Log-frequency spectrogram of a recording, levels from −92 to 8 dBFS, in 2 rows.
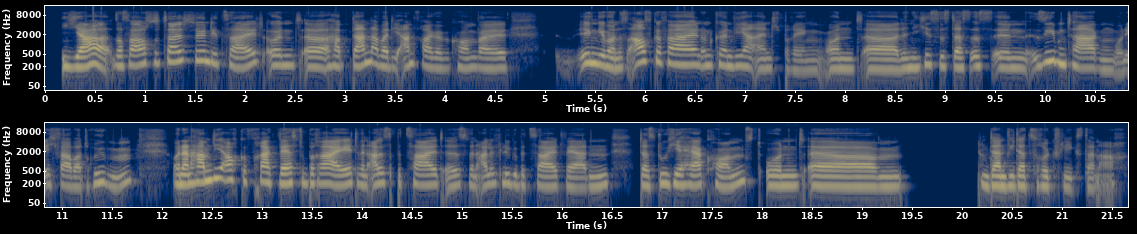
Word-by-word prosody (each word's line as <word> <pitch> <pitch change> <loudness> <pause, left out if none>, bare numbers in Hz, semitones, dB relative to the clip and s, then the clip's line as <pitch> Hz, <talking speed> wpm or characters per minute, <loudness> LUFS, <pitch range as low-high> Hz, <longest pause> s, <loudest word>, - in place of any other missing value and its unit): ja, 205 +4 +6
das 215 +1 -4
war 230 +1 +4
auch - - -13
total 290 +2 +1
schön 315 0 0
die 260 - -5
Zeit 230 +1 -1
und, 230 0 -3
äh, - - -9
habe 205 +1 +1
dann 220 +6 +4
aber 220 -5 +1
die 195 -2 -8
Anfrage 210 -8 -3
bekommen, 190 +1 -8
weil 185 0 -2 0.7
irgendjemand 235 -8 +1
ist 190 - -10
ausgefallen 265 -5 +3
und 230 +2 -6
können 225 -2 -4
wir 215 -2 -3
einspringen. 170 -3 -11
Und, 180 0 -6
äh, - - -13
dann 175 +1 0
hieß 235 +4 -7
es, 210 - -7
das 195 -2 -2
ist 215 +1 -7
in 190 -1 -4
7 280 0 +1
Tagen 190 - 0
und 135 - -11
ich 175 +2 -8
war 180 -3 +2
aber 165 -1 -1
drüben. 205 +4 -6 0.4
Und 200 - 0
dann 195 +2 +8
haben 235 +4 +7
die 310 -1 +3
auch 270 0 +3
gefragt: 235 -2 +3
„Wärst 210 +1 +3
du - - -6
bereit, 205 -1 +4
wenn 190 -1 -4
alles 210 +3 -1
bezahlt 195 -1 0
ist, 180 +3 -7
wenn 185 - -7
alle 200 +5 -3
Flüge 210 -3 -6
bezahlt 175 -1 -2
werden, 165 +3 -2 0.3
dass 185 -1 -3
du 210 - -3
hierher 195 -2 +2
kommst 195 +7 -4
und, 180 0 -2
ähm, 170 -1 +2 0.7
dann 180 -2 +2
wieder 180 0 0
zurückfliegst 165 -3 -9
danach?“ - - -10
195 Hz, 185 wpm, -26 LUFS, 180-225 Hz, 0.7 s, dann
